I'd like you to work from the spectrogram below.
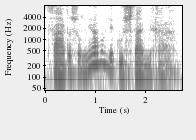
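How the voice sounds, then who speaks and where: A man voicing a timid, wistful old village man in a storybook reading, in a soft, plain-spoken way. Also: medium pitch, sing-song, slight background noise. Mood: gentle.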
